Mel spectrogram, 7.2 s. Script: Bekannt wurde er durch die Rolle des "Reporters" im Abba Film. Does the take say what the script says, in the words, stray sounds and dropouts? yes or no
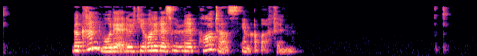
yes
